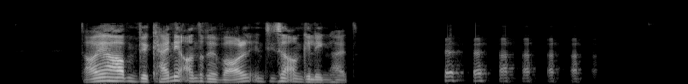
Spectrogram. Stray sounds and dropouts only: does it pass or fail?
fail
